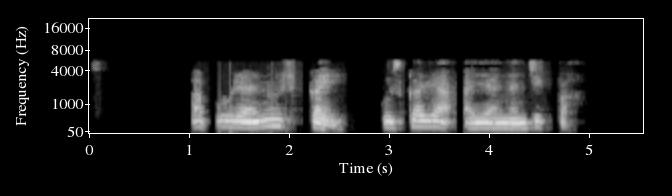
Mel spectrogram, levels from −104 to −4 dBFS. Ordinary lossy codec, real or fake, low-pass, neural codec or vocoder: AAC, 24 kbps; real; 5.4 kHz; none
